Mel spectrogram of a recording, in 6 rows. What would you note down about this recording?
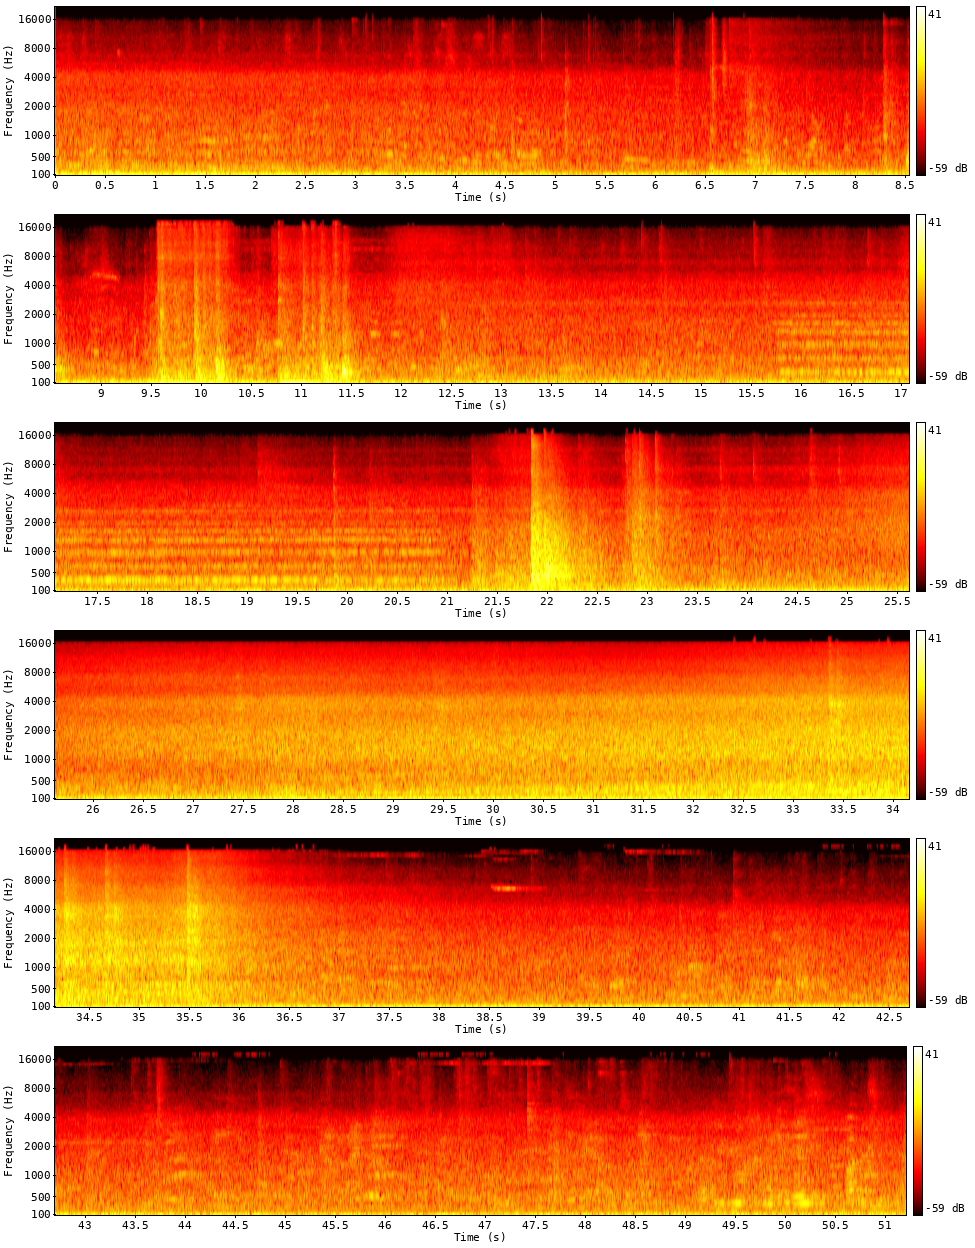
Binaural recording of a metro ride trip above ground with line 6 from Cambronne to Bir Hakeim. Recorded with Soundman OKM on Sony PCM D100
